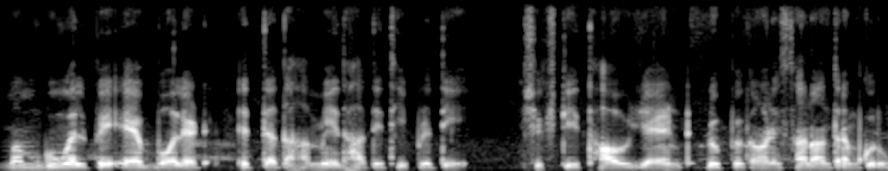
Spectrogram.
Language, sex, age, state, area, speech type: Sanskrit, male, 18-30, Madhya Pradesh, urban, read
